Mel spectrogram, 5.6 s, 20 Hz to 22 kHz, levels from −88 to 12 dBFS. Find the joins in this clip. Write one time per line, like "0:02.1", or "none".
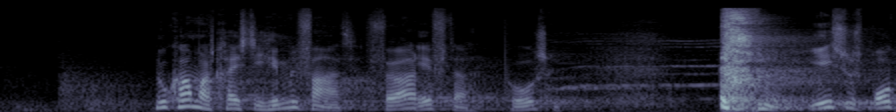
0:01.3
0:02.6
